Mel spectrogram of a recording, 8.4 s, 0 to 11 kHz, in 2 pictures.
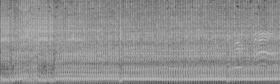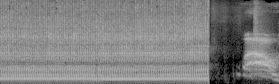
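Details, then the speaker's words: Honda TRX200SX single-cylinder after rebuild (cylinder bored .020 over, new crank bearings, seals, JB-welded stator cover), run on floor, choked: steady crisp idle thump, no rattles or knocks, then cuts off cleanly; normal running. "Considering what it started with. Sounds good. Sounds pretty mean. No rattles."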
